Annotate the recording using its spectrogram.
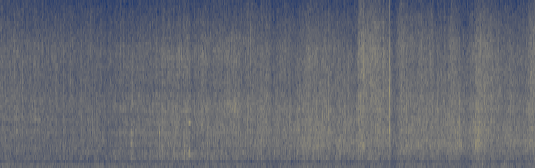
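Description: Onion, garlic and freshly added diced tomato sizzling steadily in hot oil in a glazed clay cazuela. A wooden spoon stirs the mixture, the sizzle getting brighter in the second half.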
